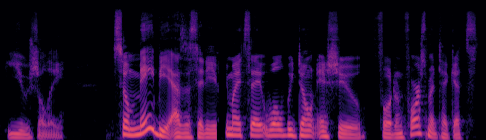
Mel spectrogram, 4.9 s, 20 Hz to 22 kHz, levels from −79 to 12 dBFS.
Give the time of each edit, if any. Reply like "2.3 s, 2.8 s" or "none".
1.1 s, 2.2 s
